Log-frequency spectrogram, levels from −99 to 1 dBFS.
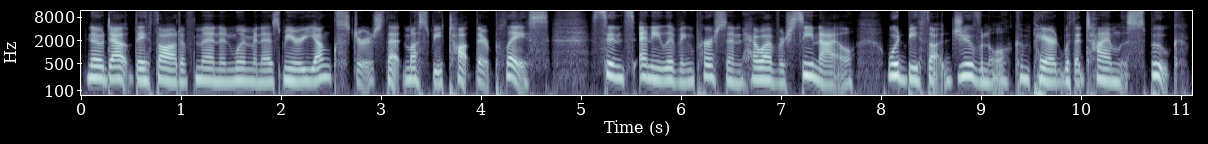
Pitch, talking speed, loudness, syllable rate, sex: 185 Hz, 175 wpm, -21 LUFS, 5.1 syllables/s, female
